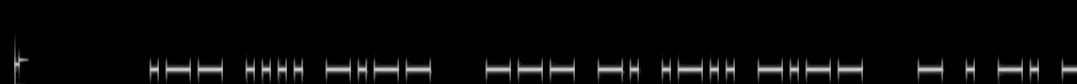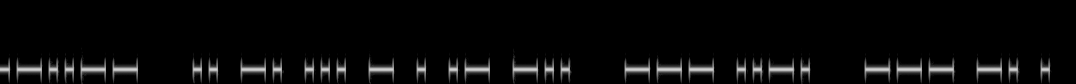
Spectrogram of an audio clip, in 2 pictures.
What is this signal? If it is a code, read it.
Morse code, heard as a keyed tone, about 15 wpm, 700 Hz. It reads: WHY ONLY TEN, INSTEAD OF ONE
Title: Sentences from Top 1000 Words - Review Part 4 - 15wpm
